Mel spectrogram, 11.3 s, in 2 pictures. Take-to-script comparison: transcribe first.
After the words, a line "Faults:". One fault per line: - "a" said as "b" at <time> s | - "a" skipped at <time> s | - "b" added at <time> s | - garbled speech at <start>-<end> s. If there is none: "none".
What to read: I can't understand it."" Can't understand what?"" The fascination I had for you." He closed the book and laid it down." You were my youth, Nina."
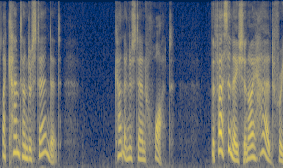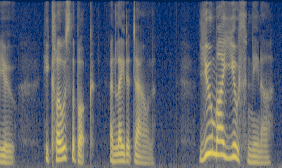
I can't understand it."" Can't understand what?"" The fascination I had for you." He closed the book and laid it down." You my youth, Nina."
Faults:
- "were" skipped at 9.9 s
